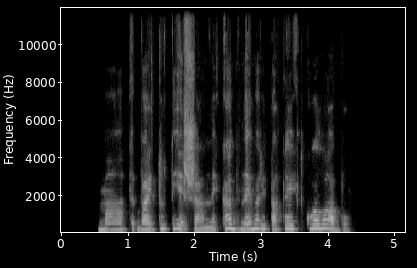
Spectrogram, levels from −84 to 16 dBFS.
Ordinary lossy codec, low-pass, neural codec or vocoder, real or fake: Opus, 16 kbps; 10.8 kHz; none; real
